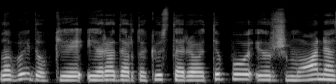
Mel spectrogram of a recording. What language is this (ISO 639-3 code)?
lit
